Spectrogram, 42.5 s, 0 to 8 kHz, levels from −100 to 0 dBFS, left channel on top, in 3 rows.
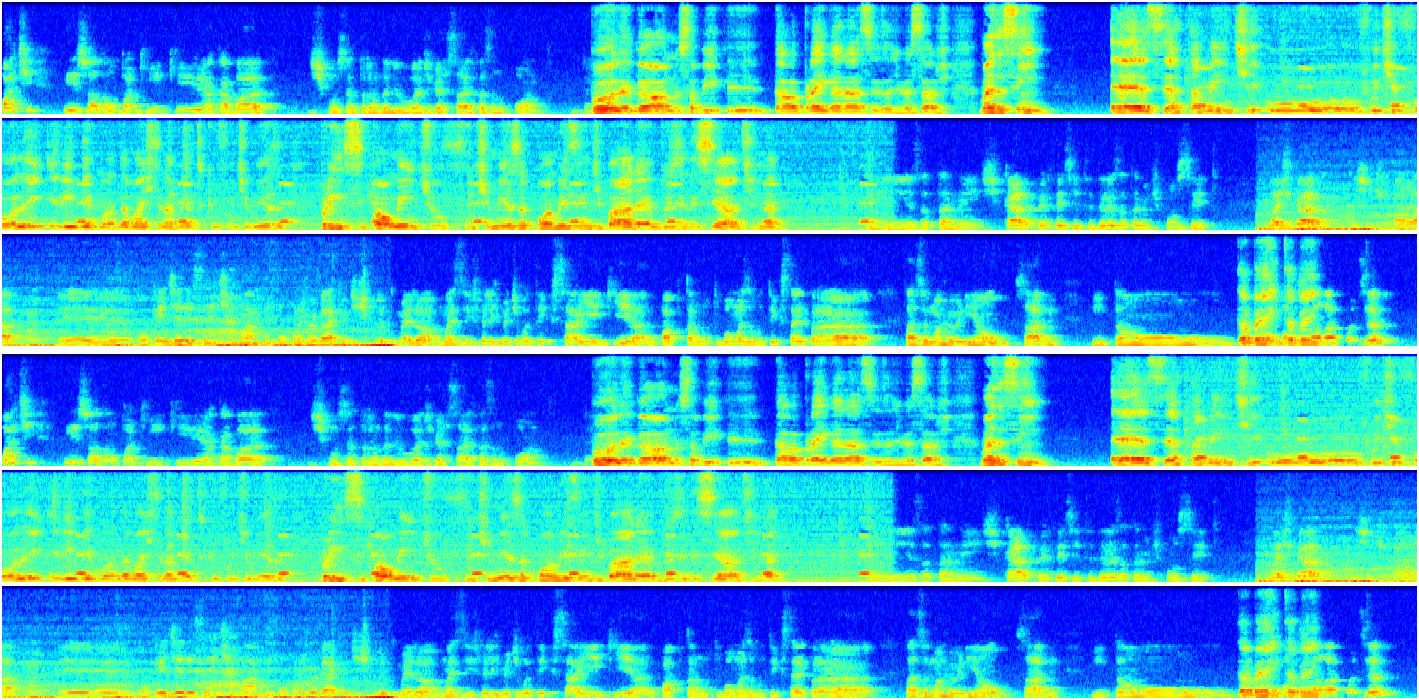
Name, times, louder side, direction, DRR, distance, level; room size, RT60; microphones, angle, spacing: voice 1, 0.0-2.8 3.1-5.4 5.7-6.2 22.8-26.3 26.8-38.9 39.2-42.3, left 3 dB, 45° left, 0.5 m, -31 dB
voice 2, 5.9-10.5 11.1-17.0 17.3-22.0 40.7-41.5, left 1 dB, 65° left, 1.0 m, -22 dB
sound 1, 11.8-23.1, right 3 dB, 35° right, 0.6 m, -31 dB
Fixed-wing aircraft airplane, 26.7-32.2, equal, 10° right, 1.0 m, -21 dB
3.3 x 2.3 x 2.3 m
head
